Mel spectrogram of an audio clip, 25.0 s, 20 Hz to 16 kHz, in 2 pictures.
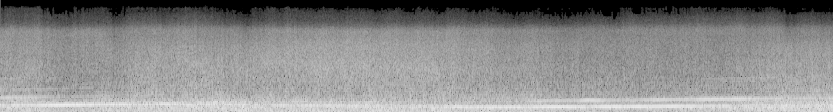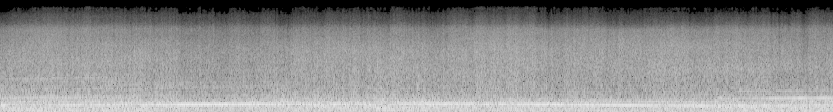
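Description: Kawasaki ZX-10R's inline-four engine running while the bike is ridden, its pitch slowly rising and falling with the throttle, over a heavy rush of wind noise.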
